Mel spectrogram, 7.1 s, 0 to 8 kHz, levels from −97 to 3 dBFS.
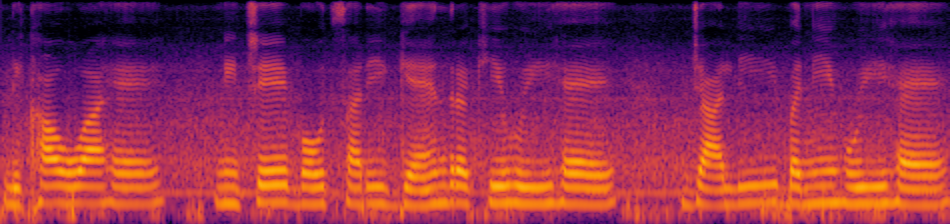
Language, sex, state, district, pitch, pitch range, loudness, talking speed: Hindi, female, Uttar Pradesh, Varanasi, 180 Hz, 180-190 Hz, -20 LUFS, 120 wpm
